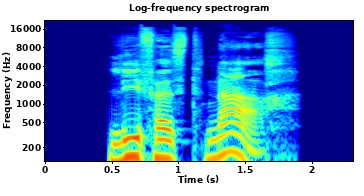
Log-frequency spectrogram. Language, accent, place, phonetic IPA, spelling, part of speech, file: German, Germany, Berlin, [ˌliːfəst ˈnaːx], liefest nach, verb, De-liefest nach.ogg
- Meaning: second-person singular subjunctive II of nachlaufen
